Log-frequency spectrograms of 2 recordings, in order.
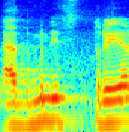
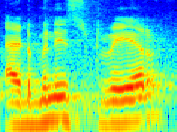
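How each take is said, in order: First: The word is pronounced with Latin-style sounds. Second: The word is pronounced with English-style sounds. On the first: "Latin में इसको बोलते हैं तो" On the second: "अंग्रेजी में आप बोलोगे तो"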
